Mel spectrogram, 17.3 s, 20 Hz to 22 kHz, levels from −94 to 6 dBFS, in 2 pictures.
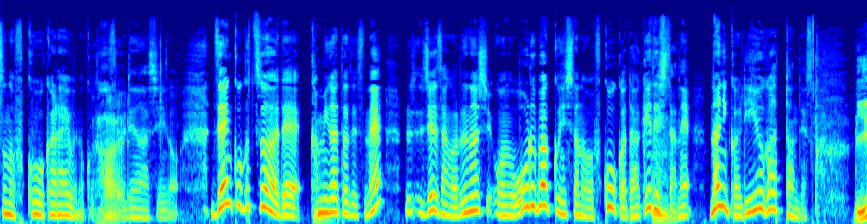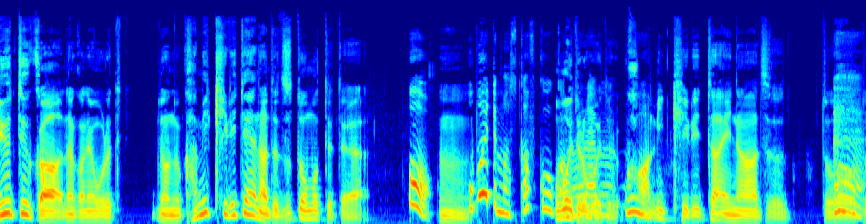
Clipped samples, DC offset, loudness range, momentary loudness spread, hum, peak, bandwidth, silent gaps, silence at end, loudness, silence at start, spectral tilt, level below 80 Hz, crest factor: under 0.1%; under 0.1%; 3 LU; 14 LU; none; -6 dBFS; 16 kHz; none; 0 s; -25 LUFS; 0 s; -6.5 dB/octave; -60 dBFS; 20 dB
